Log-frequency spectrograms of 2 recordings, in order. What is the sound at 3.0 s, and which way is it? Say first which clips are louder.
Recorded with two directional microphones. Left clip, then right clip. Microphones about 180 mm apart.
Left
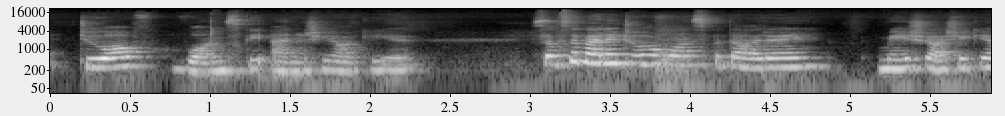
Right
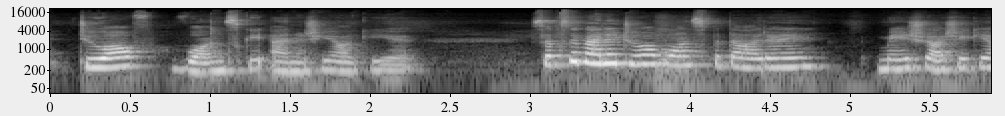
Speech: right 4 dB; 50° right (ahead or behind).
